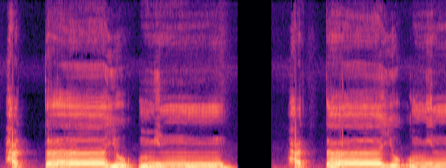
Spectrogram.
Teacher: nun tasdid itu dengan mim tasdid hukumnya adalah wajibul gunnah. Kita harus dengungkan. Kita dengungkan dulu, baru matikan huruf terakhirnya.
